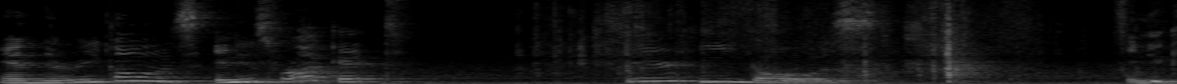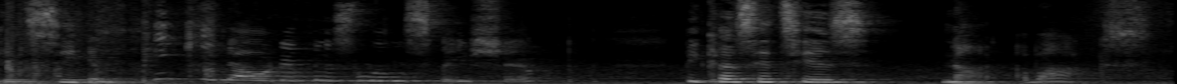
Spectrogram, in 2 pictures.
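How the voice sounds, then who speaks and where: A woman hosting a children's storytime, reading aloud in an expressive, exaggerated, playful way. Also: high-pitched, takes it slowly, long pauses. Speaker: children's storytime host and teacher. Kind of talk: read-aloud to young children. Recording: roomy echo, clear background noise.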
